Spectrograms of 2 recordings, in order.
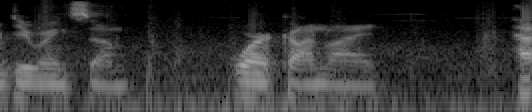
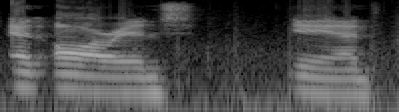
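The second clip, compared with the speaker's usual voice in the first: ordinary talk, nothing marked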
